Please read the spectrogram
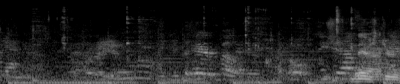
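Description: Forks clinking and scraping on plates as people eat, a few light clinks scattered through, over soft background music.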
